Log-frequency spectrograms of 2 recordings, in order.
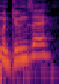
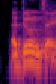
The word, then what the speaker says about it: Odunze: Oh, Rome Odunze? Odunze, yeah.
